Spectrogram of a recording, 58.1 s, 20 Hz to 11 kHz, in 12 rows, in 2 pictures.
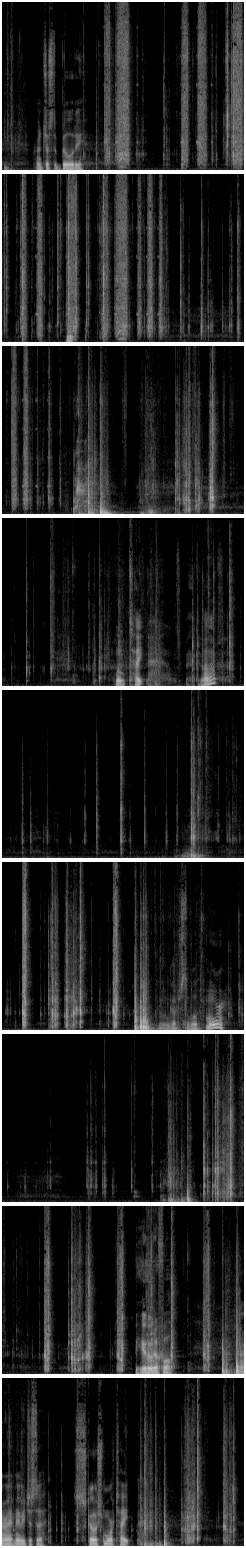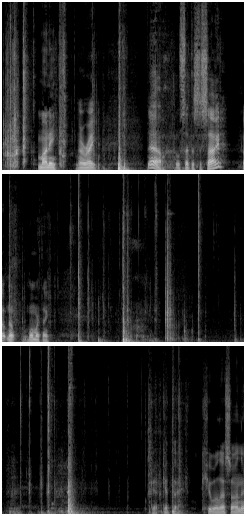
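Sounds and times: plastic parts clicking and tapping: 1.6s - 11.8s, 12.6s - 16.8s, 17.5s - 27.2s, 28.7s - 38.8s, 39.5s - 44.3s, 49.3s - 54.7s
cordless driver running: 2.1s - 2.7s, 3.6s - 8.2s.

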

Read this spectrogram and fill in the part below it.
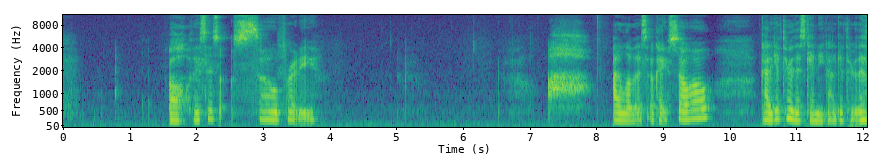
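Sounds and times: soft breath: 6.4s - 8.0s, 9.8s - 10.4s.

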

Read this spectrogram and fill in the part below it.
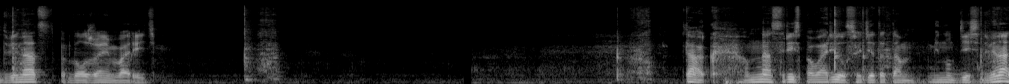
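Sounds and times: spoon scraping pot: 0.0s - 0.5s, 2.4s - 3.1s, 6.0s - 6.8s, 7.7s - 10.0s
metal spoon stirring in pot: 2.4s - 3.1s, 6.0s - 6.8s, 7.8s - 10.0s.

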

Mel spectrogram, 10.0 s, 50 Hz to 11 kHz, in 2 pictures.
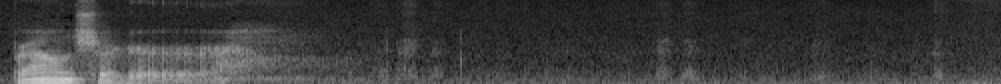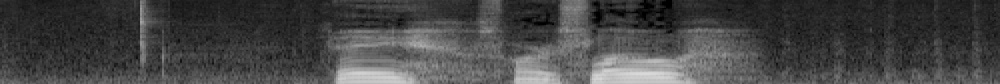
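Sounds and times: pen scratching on paper: 1.9s - 2.3s, 3.3s - 4.8s, 8.9s - 10.0s.

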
